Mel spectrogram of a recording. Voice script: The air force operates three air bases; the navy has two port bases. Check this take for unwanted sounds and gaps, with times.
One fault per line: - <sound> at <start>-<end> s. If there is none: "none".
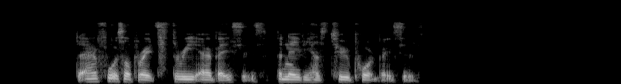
none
